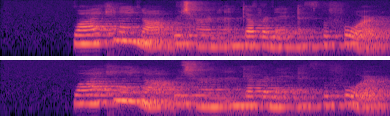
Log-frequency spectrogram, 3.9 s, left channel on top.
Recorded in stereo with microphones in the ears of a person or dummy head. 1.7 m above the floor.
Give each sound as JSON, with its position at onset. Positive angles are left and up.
{"t": 0.7, "sound": "a woman speaking", "side_deg": 55, "distance_m": 1.1}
